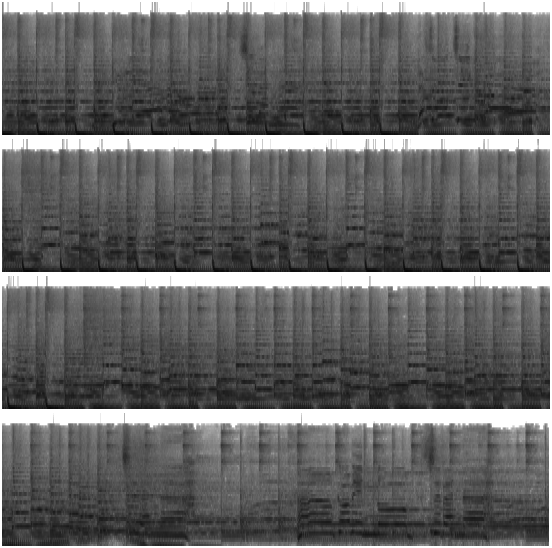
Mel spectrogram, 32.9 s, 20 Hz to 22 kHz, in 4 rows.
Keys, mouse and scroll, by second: 3.2 click, 5.1 F10, 6.3-6.6 scroll down 1, 7.7 KP_1, 9.1 scroll down 1, 10.0 click, 10.8 KP_5, 11.1 KP_0, 11.6 Return, 11.9 scroll up 1, 12.9 click, 14.6-15.5 typing, 17.2 click, 18.2-19.5 typing, 20.4 scroll down 1, 21.4 click, 22.0 right click, 22.1 F10, 22.4 click, 23.6 right click, 23.8 click, 24.3 Delete, 24.7-25.8 right drag, 25.1-26.7 typing, 27.0 Return, 28.4-31.3 typing, 31.6 right click.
